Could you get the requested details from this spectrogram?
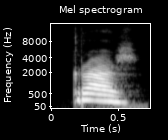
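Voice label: "краж", Komi, female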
